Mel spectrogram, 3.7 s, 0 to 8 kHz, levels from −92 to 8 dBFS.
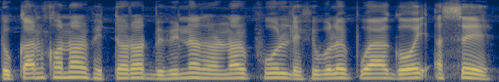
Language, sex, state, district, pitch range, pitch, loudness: Assamese, male, Assam, Kamrup Metropolitan, 150-165 Hz, 160 Hz, -17 LUFS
